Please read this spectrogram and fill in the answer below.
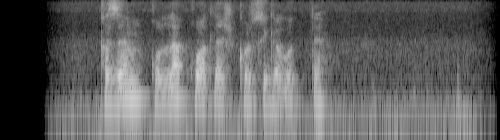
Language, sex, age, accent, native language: Uzbek, male, 18-24, Samarqand, Uzbek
